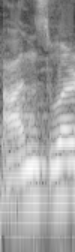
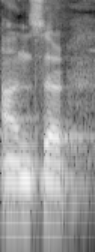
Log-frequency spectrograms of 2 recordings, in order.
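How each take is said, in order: First: A w sound is pronounced in the middle. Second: No w sound is pronounced in the middle. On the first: The speaker calls it wrong. "ये आंसर नहीं लिख बोलते" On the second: The speaker calls it right. "हम इसको बोलते हैं आंसर"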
